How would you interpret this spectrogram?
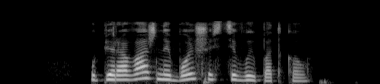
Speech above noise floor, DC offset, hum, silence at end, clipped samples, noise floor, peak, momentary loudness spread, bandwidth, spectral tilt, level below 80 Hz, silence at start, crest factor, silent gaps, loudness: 53 dB; under 0.1%; none; 0.75 s; under 0.1%; -75 dBFS; -6 dBFS; 16 LU; 8.2 kHz; -4 dB/octave; -58 dBFS; 0.9 s; 18 dB; none; -21 LUFS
